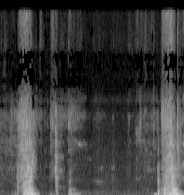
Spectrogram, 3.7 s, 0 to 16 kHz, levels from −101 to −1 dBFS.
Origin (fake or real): real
